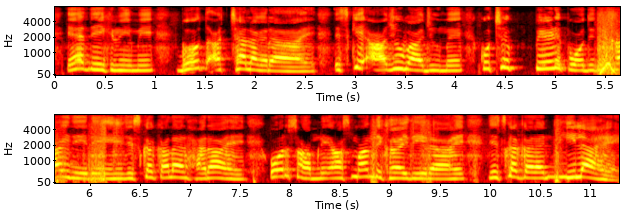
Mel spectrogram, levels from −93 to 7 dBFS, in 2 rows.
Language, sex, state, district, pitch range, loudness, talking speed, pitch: Hindi, male, Uttar Pradesh, Gorakhpur, 220-285 Hz, -18 LUFS, 180 wpm, 245 Hz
